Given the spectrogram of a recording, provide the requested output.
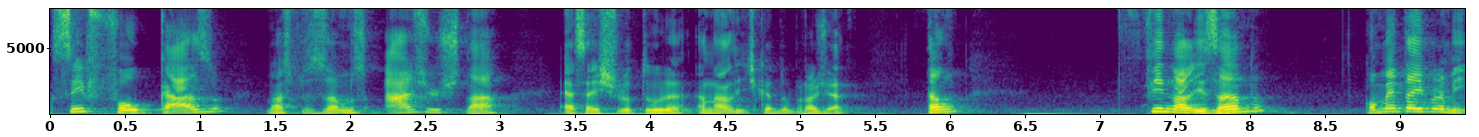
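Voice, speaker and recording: In a Brazilian accent, a man speaks at a moderate pace with very wide pitch swings and long, frequent pauses. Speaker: construction management instructor. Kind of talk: tutorial. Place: home room. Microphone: studio mic.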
